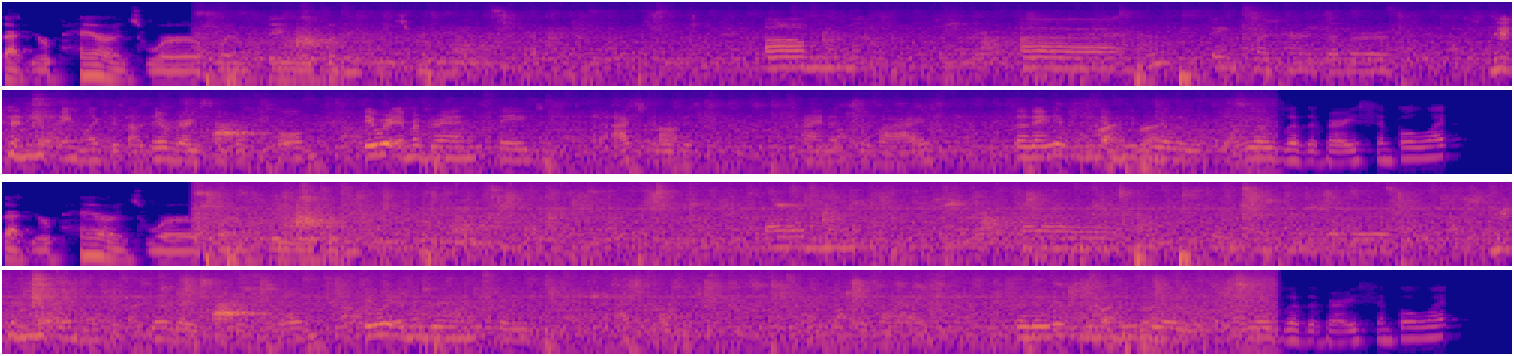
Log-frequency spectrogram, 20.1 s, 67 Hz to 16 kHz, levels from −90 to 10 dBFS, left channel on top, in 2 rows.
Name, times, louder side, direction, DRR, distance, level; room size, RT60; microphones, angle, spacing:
voice 1, 0.0-3.9 12.9-13.0 14.4-14.9 17.3-17.9, left 1 dB, 55° left, 1.3 m, -41 dB
sound 1, 1.3-18.6, right 8 dB, 75° right, 0.7 m, -36 dB
voice 2, 4.7-5.9 6.8-9.3 9.9-14.7 15.3-19.7, left 3 dB, 40° left, 1.0 m, -39 dB
20.0 x 7.0 x 3.1 m
head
